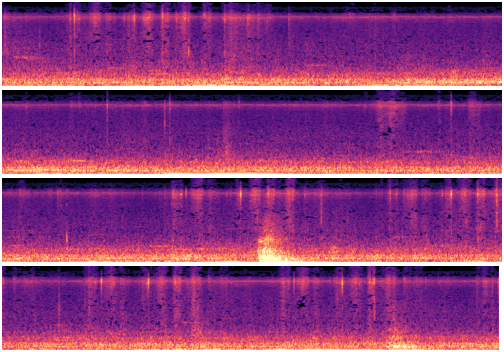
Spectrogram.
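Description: A crochet hook softly rustles and clicks through yarn.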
